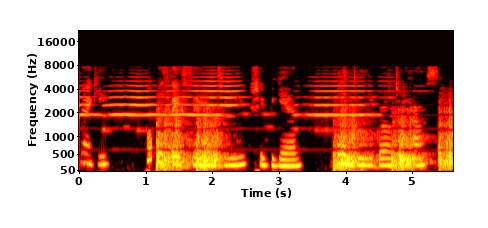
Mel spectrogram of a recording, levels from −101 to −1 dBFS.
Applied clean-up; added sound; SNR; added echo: classical method Wiener filter.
